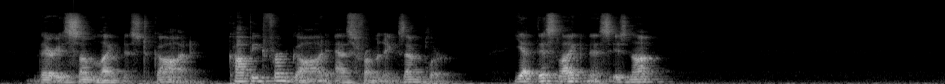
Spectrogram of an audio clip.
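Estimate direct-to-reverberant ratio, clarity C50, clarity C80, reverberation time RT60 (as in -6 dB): 1.0 dB, 11.5 dB, 16.0 dB, 0.40 s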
